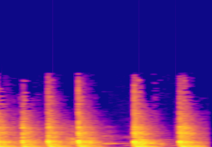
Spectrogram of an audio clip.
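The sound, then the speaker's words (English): Knocking on a door: about six sharp, solid raps in an uneven rhythm, four in quick succession, then a short pause before two more, each ringing briefly before fading. “I thought I'd knock.”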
